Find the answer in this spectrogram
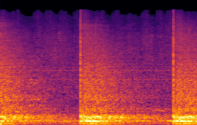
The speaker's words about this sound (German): klopfte eine Frau, Sarah Clark, als Black Rod an die Tür des Unterhauses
